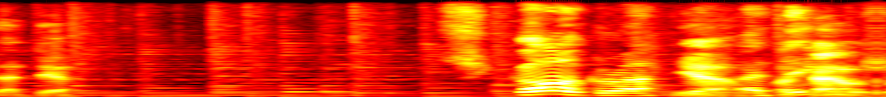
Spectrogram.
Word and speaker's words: Skagra: Skagra.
